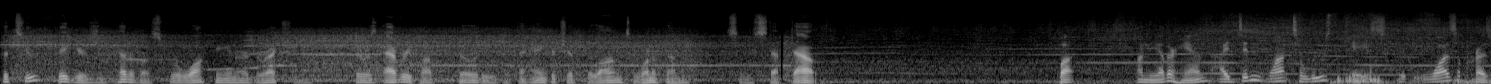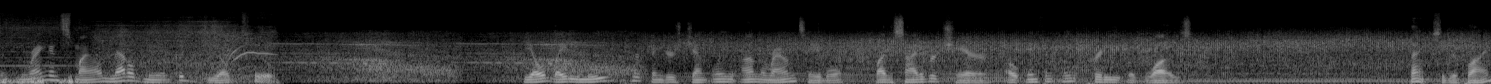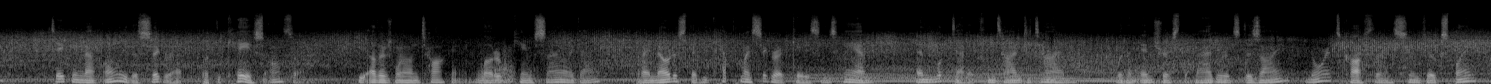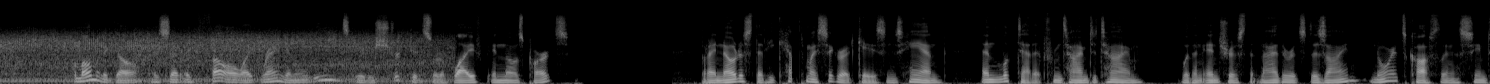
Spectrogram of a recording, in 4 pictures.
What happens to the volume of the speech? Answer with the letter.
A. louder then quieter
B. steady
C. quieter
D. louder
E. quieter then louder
B.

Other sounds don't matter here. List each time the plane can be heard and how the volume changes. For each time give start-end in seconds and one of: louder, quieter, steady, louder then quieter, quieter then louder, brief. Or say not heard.
0.0-49.3 steady.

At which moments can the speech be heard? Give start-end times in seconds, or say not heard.
0.0-8.2, 10.6-17.8, 20.1-26.9, 29.0-44.6, 45.5-50.5, 51.8-59.5.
